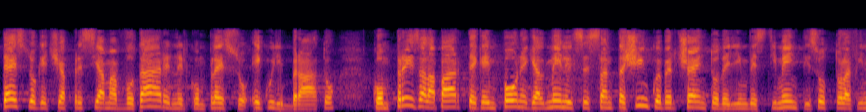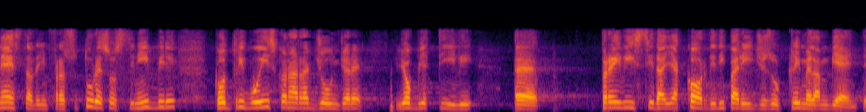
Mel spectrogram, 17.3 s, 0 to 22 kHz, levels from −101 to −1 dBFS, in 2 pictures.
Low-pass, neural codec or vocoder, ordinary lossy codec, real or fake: 7.2 kHz; none; MP3, 48 kbps; real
